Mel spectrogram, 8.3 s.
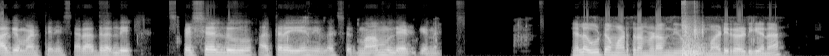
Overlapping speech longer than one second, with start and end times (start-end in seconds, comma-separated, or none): none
